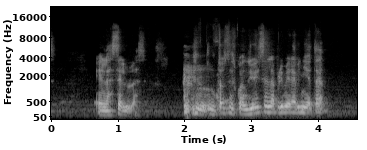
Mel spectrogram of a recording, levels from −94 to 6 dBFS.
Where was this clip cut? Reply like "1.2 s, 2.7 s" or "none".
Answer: none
